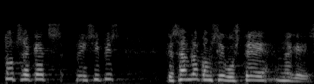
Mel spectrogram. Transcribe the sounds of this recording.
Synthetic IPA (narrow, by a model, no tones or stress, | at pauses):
t̪ozəkɛt͡spɾinsipis | kəsɛmbləkɔmsiβust̪ɛnəɣes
